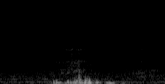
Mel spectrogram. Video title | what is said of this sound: everything i know about american girl conterfeit dolls | the real stuff feels very hard, and when you tap on it, it's not hollow.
